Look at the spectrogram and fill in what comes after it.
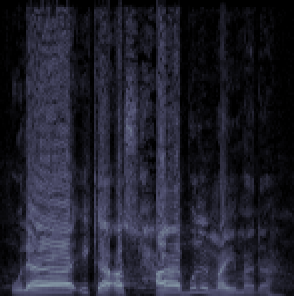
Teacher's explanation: উলা এখানে কিন্তু উ হবে না মানে টান হবে না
